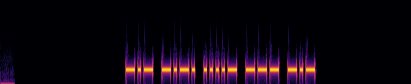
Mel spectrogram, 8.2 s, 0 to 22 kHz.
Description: Morse code, heard as a keyed tone, about 20 wpm, 700 Hz. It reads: KC4OK
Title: USA Call Signs - 5 Characters - 20wpm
